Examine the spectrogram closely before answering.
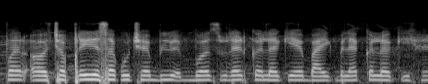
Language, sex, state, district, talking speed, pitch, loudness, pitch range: Hindi, female, Maharashtra, Mumbai Suburban, 265 wpm, 205 Hz, -18 LUFS, 200-210 Hz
